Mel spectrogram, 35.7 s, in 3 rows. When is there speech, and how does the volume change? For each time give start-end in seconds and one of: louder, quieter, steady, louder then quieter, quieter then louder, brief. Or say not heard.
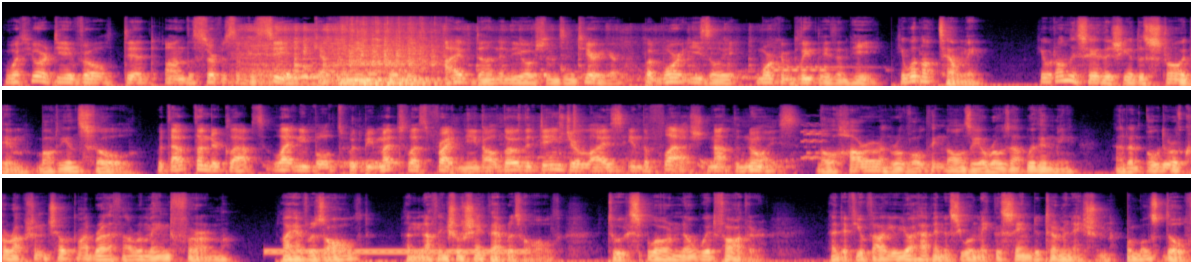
0.0-35.6 steady.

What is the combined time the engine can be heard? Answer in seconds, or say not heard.
2 s.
